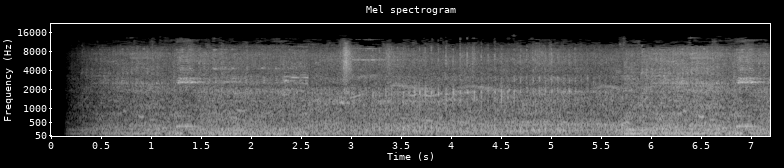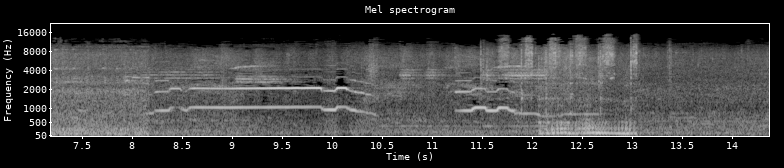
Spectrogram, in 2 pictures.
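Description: Heavy mixed city street traffic of engines from cars, auto-rickshaws, motorbikes and buses. A vehicle horn sounds one long steady blast from about eight to ten seconds in, and a few shorter wavering horn toots follow about a second later.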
